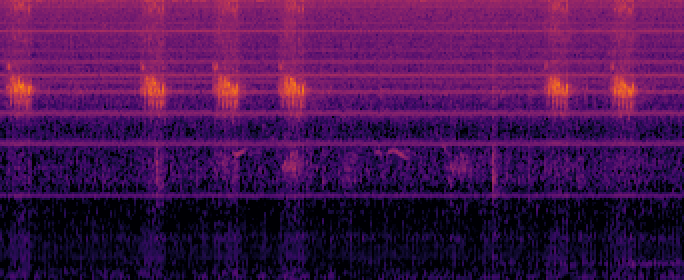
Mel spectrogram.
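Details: Nest of swifts in Machynlleth in the Dyfi Biosphere: a run of four high screeching bursts about two-thirds of a second apart, a quiet gap, then two more, with low hum beneath.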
